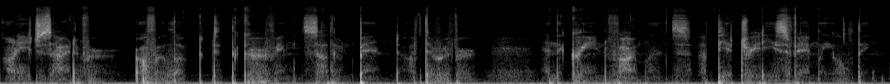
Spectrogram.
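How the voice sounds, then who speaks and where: A moderately paced whisper against noticeable background noise. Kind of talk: audiobook reading. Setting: close-up microphone. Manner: whispered, soft-spoken.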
